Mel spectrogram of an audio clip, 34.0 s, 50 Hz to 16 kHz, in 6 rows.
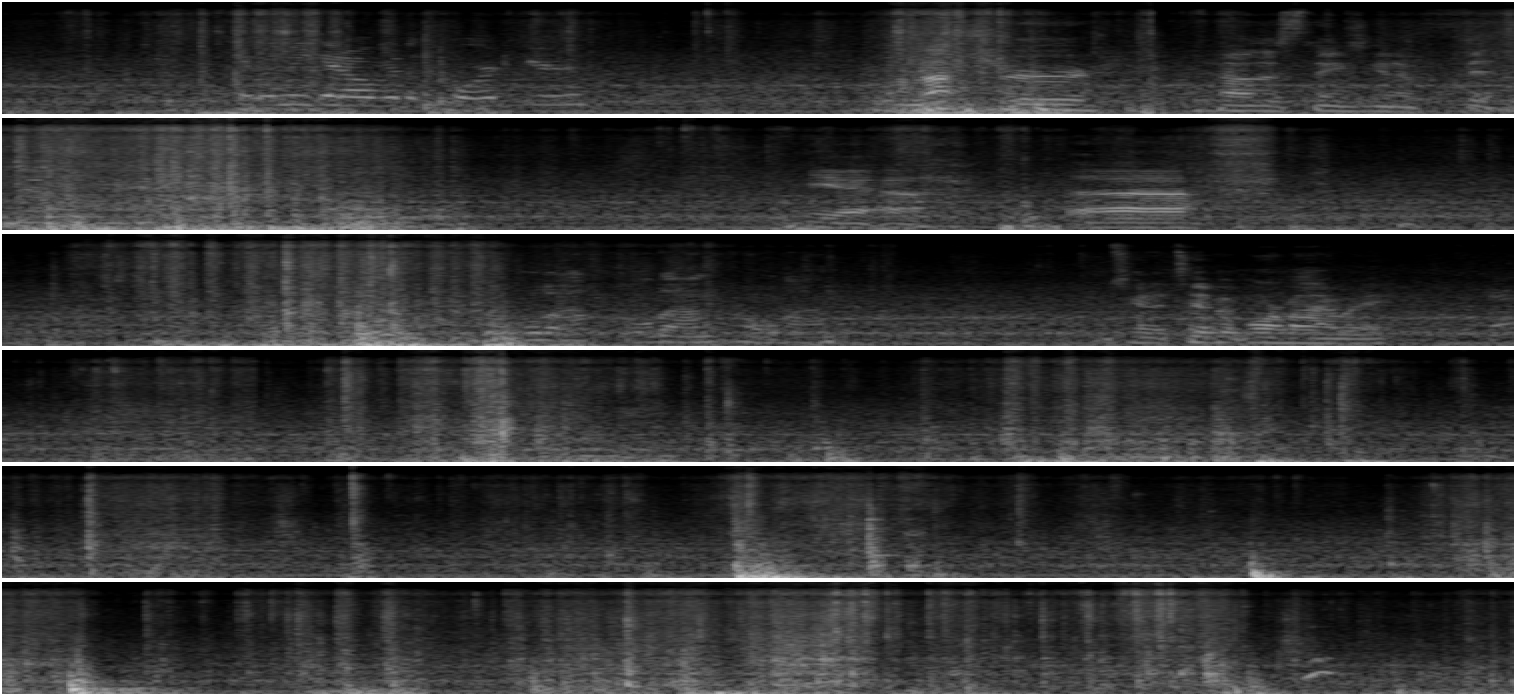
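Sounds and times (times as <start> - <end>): wood scraping against metal: 0.0 - 14.6, 17.2 - 34.0
heavy wooden knocks and bumps: 11.7 - 13.9, 18.2 - 34.0.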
